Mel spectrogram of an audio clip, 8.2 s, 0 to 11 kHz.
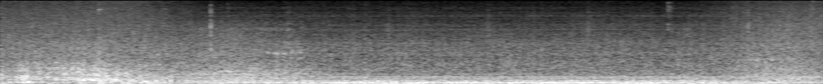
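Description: In the video game The Witcher 3: Wild Hunt, steady rain hisses under a deep rumble of thunder that rolls early on, then a constant low drone of rain and wind continues.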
